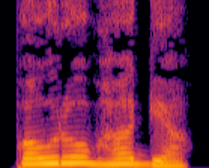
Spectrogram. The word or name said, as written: ಪೌರೋಭಾಗ್ಯ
